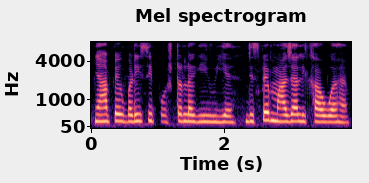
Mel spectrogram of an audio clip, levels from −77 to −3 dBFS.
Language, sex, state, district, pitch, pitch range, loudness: Hindi, female, Jharkhand, Deoghar, 230 Hz, 220-240 Hz, -15 LUFS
